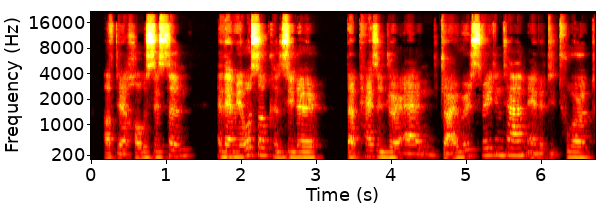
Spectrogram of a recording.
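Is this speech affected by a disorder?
No.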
